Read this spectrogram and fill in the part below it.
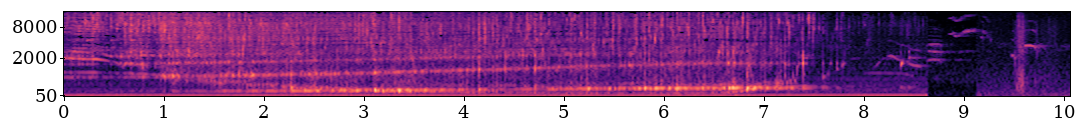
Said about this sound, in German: Barbara goss eine Kanne Wasser auf Sandras frisch bepflanztes Grab.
